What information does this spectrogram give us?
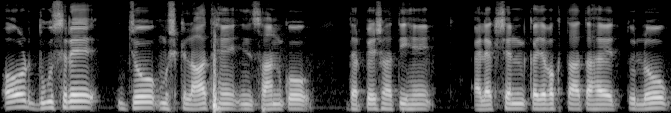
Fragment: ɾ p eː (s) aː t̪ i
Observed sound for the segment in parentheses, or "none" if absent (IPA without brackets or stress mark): ʃ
